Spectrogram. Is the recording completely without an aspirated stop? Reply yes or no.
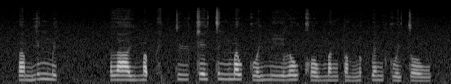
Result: no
